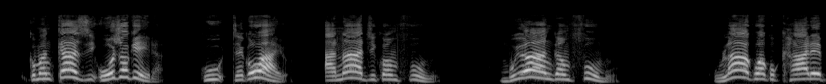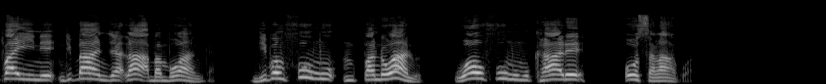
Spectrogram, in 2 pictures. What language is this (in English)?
Nyanja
